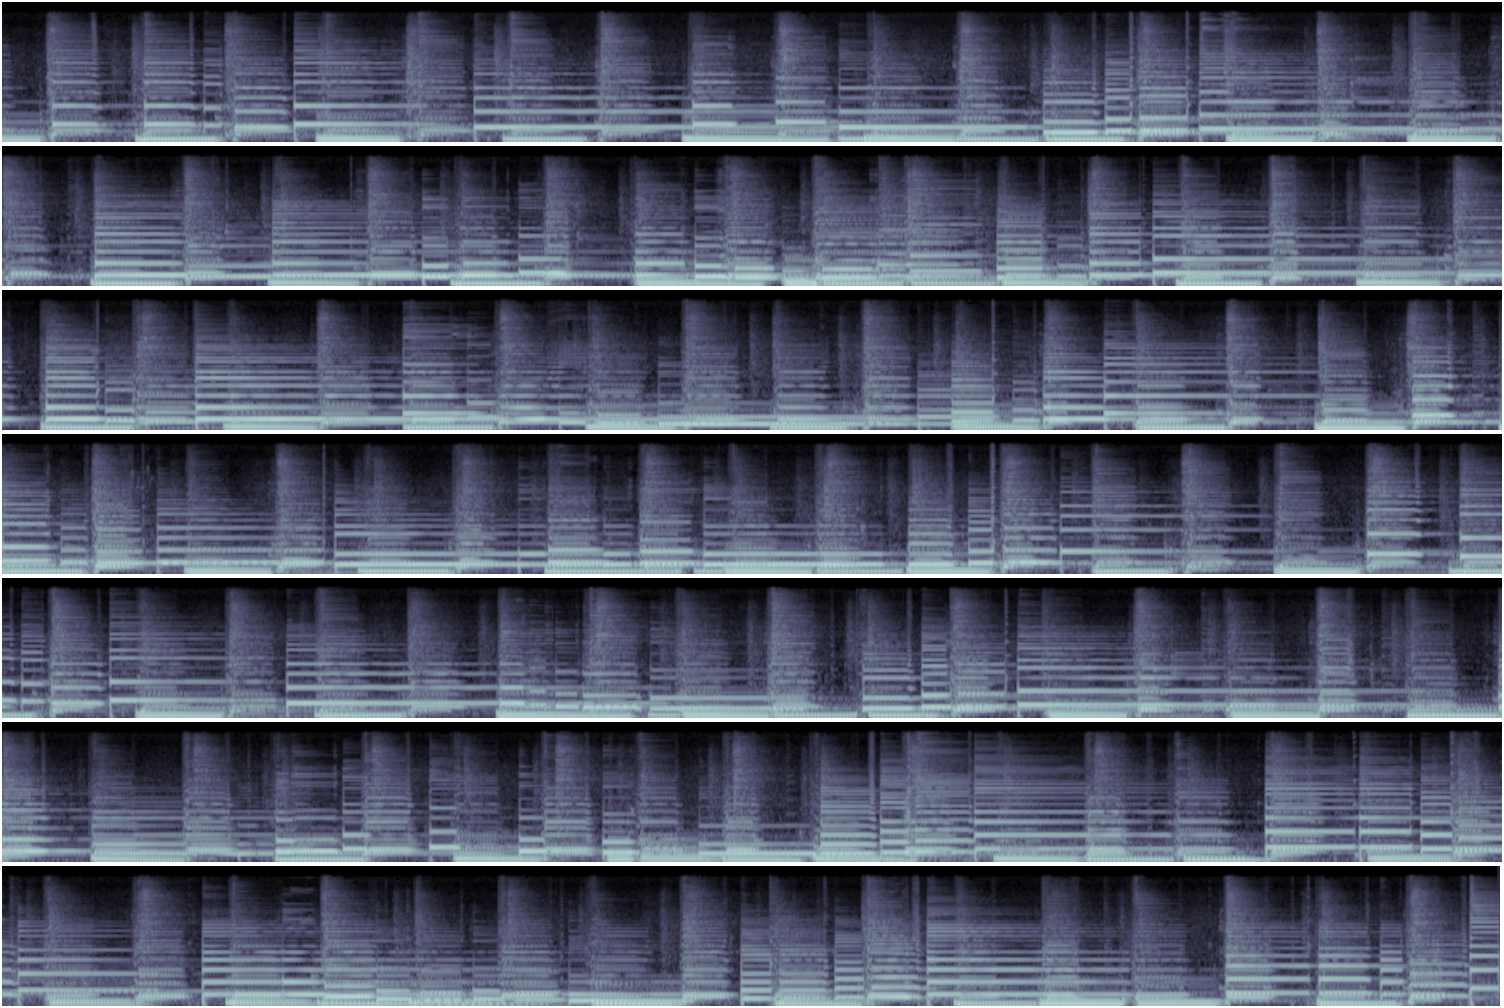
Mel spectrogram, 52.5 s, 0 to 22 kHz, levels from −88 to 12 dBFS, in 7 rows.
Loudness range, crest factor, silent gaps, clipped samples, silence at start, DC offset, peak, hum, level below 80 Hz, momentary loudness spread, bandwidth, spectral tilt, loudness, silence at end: 3 LU; 14 dB; none; under 0.1%; 0 s; under 0.1%; 0 dBFS; none; -24 dBFS; 6 LU; 15.5 kHz; -7 dB/octave; -16 LUFS; 0 s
